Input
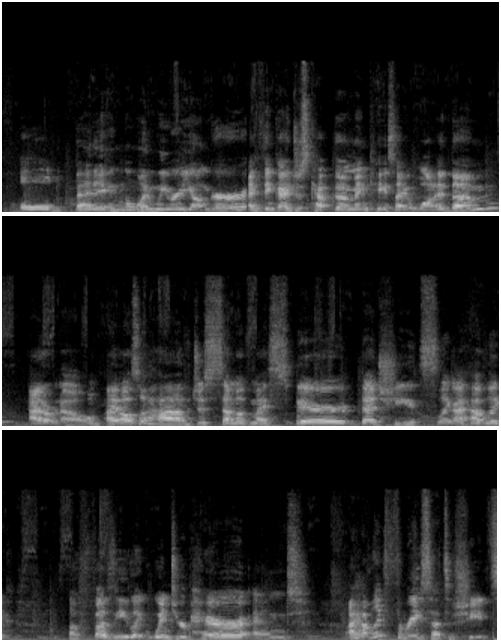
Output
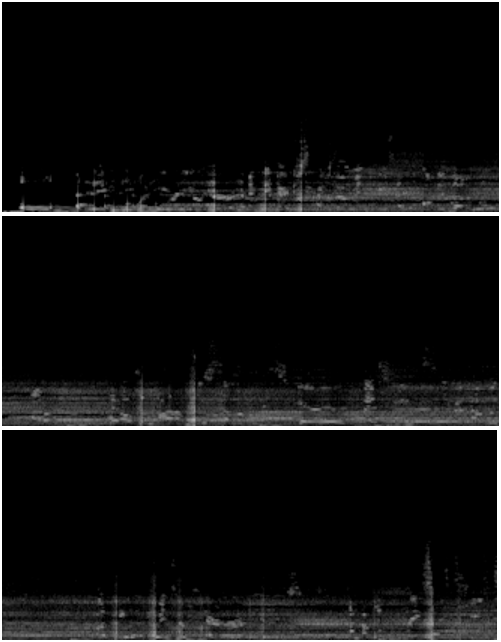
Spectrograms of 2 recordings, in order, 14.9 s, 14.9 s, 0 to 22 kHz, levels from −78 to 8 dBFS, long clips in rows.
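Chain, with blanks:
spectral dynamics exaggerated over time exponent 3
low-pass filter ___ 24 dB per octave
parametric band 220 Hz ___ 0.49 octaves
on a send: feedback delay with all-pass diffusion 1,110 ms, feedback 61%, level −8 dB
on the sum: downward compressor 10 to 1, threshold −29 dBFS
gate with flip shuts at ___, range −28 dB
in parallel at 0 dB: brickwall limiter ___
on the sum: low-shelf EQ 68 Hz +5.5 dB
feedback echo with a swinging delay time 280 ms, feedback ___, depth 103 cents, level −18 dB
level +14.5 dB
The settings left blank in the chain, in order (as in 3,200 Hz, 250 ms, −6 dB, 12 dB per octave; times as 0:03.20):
4,900 Hz, −6.5 dB, −32 dBFS, −40 dBFS, 53%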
